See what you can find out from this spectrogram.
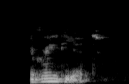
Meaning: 1. Made brilliant or bright; irradiated, illuminated 2. Made splendid or wonderful
- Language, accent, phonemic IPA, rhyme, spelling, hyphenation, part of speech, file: English, Southern England, /ɪˈɹeɪdɪət/, -eɪdɪət, irradiate, ir‧rad‧i‧ate, adjective, LL-Q1860 (eng)-irradiate.wav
